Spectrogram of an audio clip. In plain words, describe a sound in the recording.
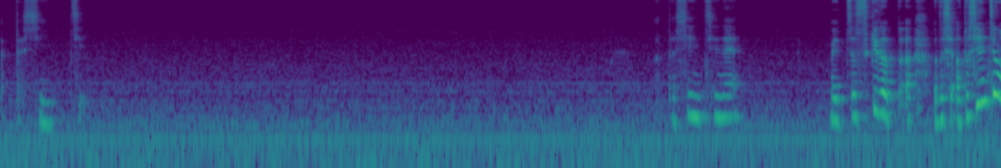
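A young woman speaks softly and close to a microphone, with pauses.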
